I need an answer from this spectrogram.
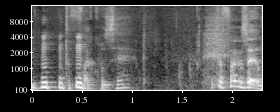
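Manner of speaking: high, hushed mock alarm; acted spooked reaction. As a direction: act startled by a noise in the woods. Spooked alone in the woods.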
